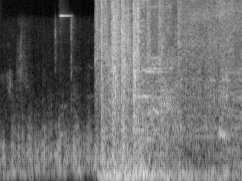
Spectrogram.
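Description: A rifle fires a short burst of loud shots.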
